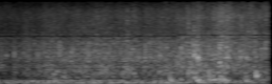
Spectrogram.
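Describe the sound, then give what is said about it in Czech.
A small rowing boat on open water, with a steady wash of lapping water and breezy wind noise that swells slightly toward the end. No voices. “Snadná pomoc. Tady je loďka.”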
